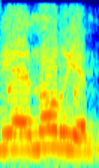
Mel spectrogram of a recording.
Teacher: يبقى الميم مرققه والراء مفخمه، لا ينفع اقول يا مريم افخم الميم مع الراء، ولا ارقق الميم مع الايه ارقق اقصد الراء مع الميم، يعني ما ينفعش اقول يا مريم او يا مريم يا مريم يا مريم يا مريم.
